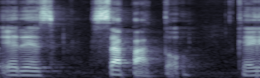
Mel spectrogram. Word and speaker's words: zapato: we just learned how the Z sounds like the American S. So that was words like, instead of saying zapato, it is zapato.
